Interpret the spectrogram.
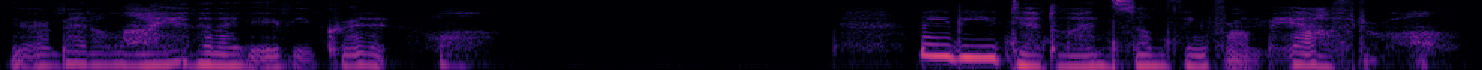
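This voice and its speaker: A woman voicing a scheming, manipulative male cookie trickster in an ASMR roleplay, with a breathy whisper and a sly, taunting manner. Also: low voice, expressive, a little slow, long pauses, no echo, full character voice. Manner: taunting, sly, laughs often.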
